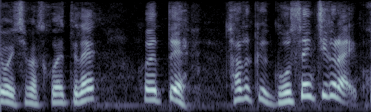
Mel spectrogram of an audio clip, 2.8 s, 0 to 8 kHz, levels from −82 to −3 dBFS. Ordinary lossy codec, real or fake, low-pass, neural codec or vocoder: none; fake; none; codec, 16 kHz, 4 kbps, X-Codec, WavLM features, trained on Multilingual LibriSpeech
